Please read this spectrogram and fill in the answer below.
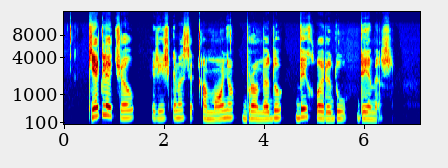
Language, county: Lithuanian, Šiauliai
